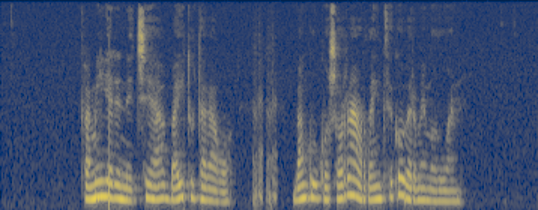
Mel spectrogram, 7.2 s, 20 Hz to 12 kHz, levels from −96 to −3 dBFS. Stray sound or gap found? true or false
true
